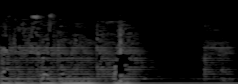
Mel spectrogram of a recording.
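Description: Near silence: a low steady hum from a digitised cassette recording, with faint indistinct sounds that fade out about one and a half seconds in.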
